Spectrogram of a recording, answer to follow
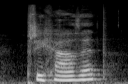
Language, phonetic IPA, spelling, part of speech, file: Czech, [ˈpr̝̊ɪxaːzɛt], přicházet, verb, Cs-přicházet.ogg
- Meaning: 1. to come 2. to be losing, to be missing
